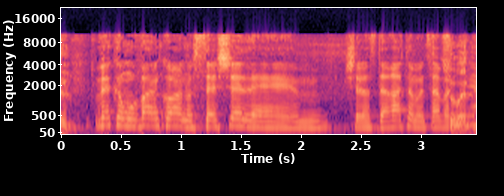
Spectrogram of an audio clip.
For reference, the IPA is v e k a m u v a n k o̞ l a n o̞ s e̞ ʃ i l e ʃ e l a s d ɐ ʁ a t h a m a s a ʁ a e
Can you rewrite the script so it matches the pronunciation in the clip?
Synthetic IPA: v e k a m u v a n k o̞ l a n o̞ s e̞ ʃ e l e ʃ e l a s d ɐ ʁ a t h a m a t͡s a v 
